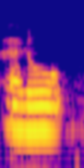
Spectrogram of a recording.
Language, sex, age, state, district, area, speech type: Assamese, female, 45-60, Assam, Goalpara, rural, spontaneous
